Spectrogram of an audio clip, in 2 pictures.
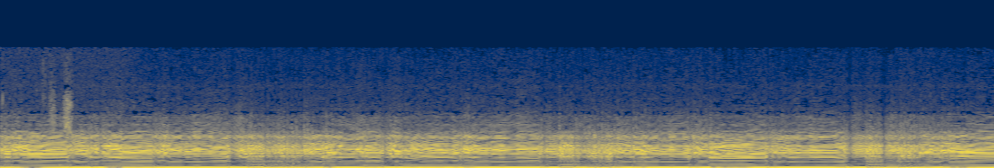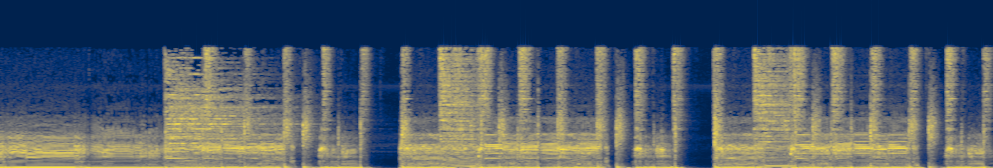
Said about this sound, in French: Et puis tout de suite un peu de musique avant de passer au prochain sujet.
